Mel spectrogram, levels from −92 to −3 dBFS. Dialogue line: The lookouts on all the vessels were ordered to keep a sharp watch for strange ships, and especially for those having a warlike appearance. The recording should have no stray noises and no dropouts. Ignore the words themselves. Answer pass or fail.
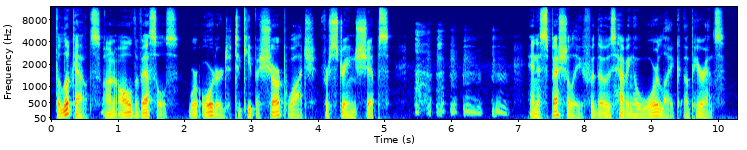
fail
